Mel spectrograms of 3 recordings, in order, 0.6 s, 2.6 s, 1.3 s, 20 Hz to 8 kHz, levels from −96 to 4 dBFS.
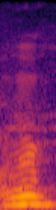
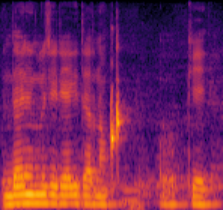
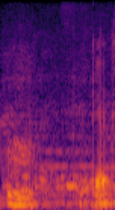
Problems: background sounds at intervals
